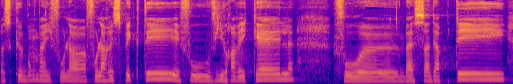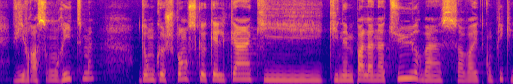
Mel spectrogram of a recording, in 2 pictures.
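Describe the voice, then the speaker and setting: A woman's very slow, fairly low-pitched speech with a Franche-Comté accent and fairly even intonation, in a very clean recording with a silent background. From Franche-Comté, Belfort. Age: 50s. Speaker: farmer. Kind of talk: interview conversation. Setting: room under renovation. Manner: hesitant, many fillers.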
